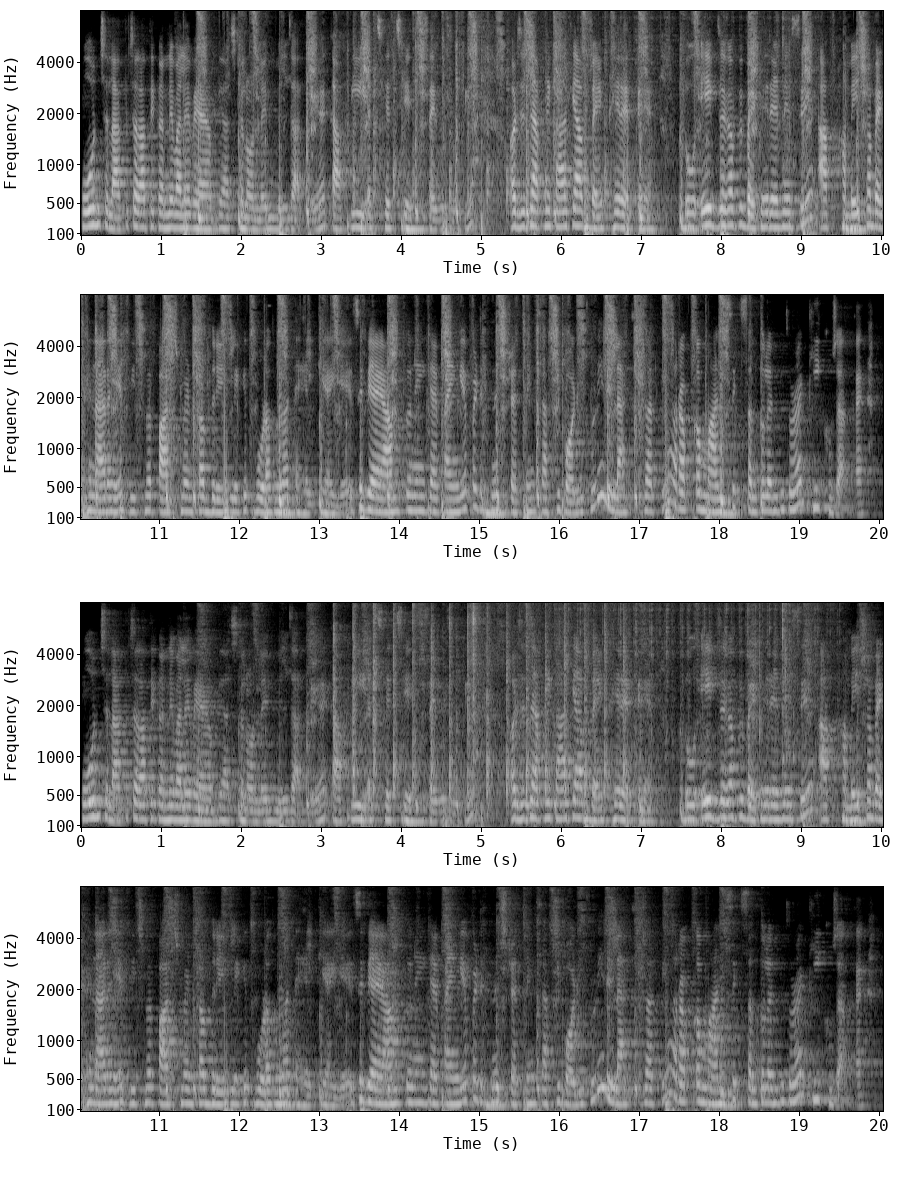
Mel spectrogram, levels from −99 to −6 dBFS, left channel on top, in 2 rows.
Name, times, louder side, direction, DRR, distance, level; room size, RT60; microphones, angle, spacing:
voice 1, 0.0-19.9, left 3 dB, 35° left, 10 dB, 0.6 m, -34 dB
sound 1, 1.2-18.6, left 7 dB, 75° left, 0.3 m, -36 dB
Clapping, 3.1-6.9 8.4-8.5, right 5 dB, 55° right, 1.1 m, -41 dB
sound 2, 4.5-9.6, right 7 dB, 30° right, 1.0 m, -47 dB
22.5 x 14.0 x 2.3 m, 1.4 s
head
